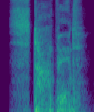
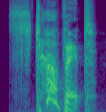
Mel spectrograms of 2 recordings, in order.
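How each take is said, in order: First: It is said quietly. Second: It is said loudly.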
